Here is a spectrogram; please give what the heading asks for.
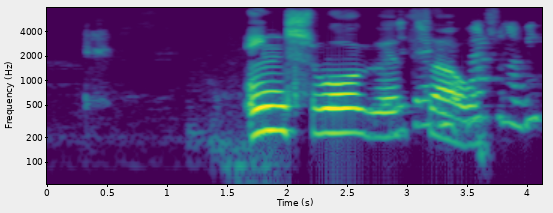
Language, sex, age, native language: Icelandic, female, 8, Icelandic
